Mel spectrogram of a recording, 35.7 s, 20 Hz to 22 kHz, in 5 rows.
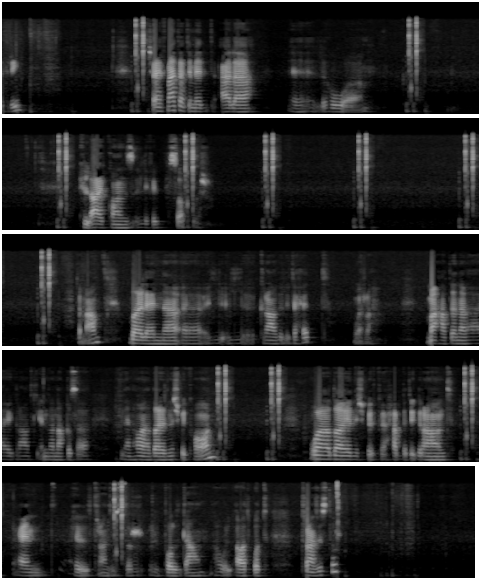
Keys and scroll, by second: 0.0 F3, 26.2 Escape, 34.0 F3.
